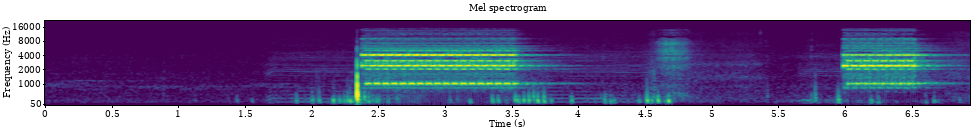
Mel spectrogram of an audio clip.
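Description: Phone ringtone ringing twice: a bright electronic tone of just over a second about two seconds in, and a shorter one near the end, the call that is then answered.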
